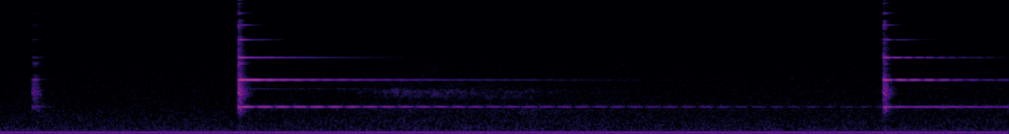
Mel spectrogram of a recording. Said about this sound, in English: And it'll start with three sounds of the bell.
